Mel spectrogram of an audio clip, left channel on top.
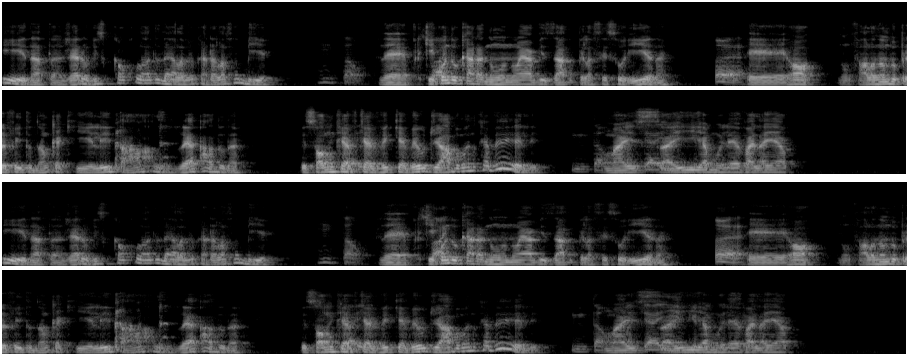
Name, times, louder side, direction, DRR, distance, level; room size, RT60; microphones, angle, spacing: voice 1, 0.0-2.7 3.8-6.7 7.5-8.1 8.4-11.4 12.0-14.4 15.1-16.9, left 2 dB, 30° left, 0.6 m, -30 dB
voice 2, 3.2-3.8 4.2-4.4 7.1-7.5 10.2-10.4 10.6-10.7 12.2-12.8 14.7-16.6, right 1 dB, 35° right, 0.9 m, -38 dB
8.4 x 4.1 x 3.7 m
head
